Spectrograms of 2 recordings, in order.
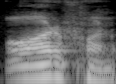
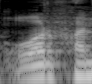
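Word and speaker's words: orphan: पी एच ए एन ऑर्फन ऑर्फन means क्या होता है अनास देखो इसमें पीच बीच में क्या आ रहा है पीएच तब भी इसका उच्चारण क्या निकल रहा है फा ठीक है तो गाइस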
